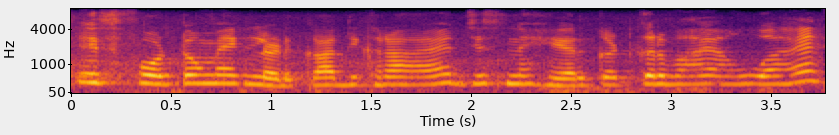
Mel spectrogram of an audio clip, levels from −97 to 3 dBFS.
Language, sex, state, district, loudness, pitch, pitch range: Hindi, female, Haryana, Jhajjar, -17 LUFS, 255 Hz, 230-265 Hz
